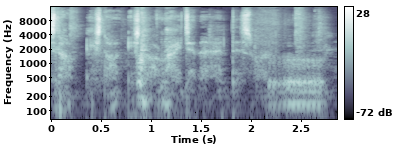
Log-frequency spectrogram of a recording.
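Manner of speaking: whispered aside; soft confiding whisper. Real, not acted. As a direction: hush it so the dog won't hear. Aside about the dog.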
